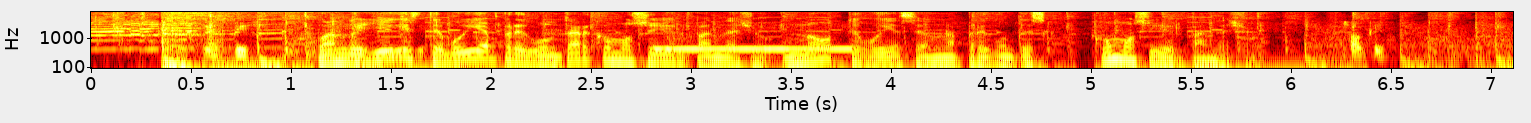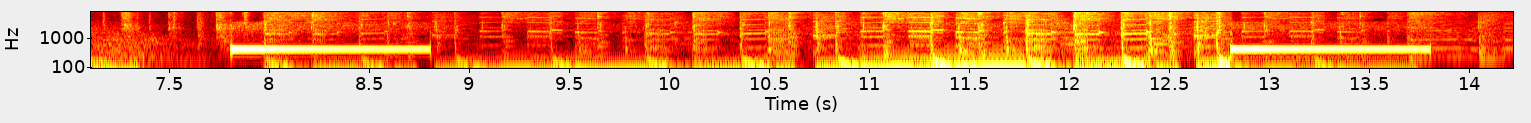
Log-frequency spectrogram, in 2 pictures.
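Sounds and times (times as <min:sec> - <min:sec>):
loud busy music: 0:00.0 - 0:14.2
speech: 0:00.7 - 0:06.7
unanswered telephone ringing tones: 0:02.9 - 0:04.1, 0:07.8 - 0:08.8, 0:12.8 - 0:13.8.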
